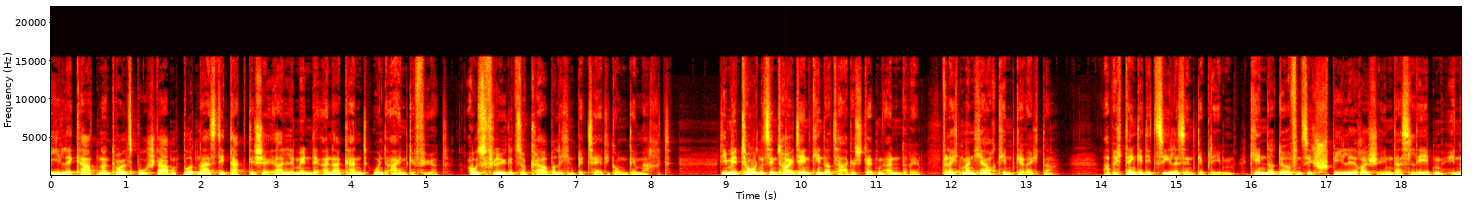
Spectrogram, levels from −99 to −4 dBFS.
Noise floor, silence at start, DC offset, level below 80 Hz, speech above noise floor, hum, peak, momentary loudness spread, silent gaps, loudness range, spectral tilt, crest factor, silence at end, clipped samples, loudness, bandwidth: -49 dBFS; 0 s; under 0.1%; -32 dBFS; 33 dB; none; 0 dBFS; 11 LU; none; 3 LU; -5.5 dB/octave; 16 dB; 0 s; under 0.1%; -17 LUFS; 16 kHz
